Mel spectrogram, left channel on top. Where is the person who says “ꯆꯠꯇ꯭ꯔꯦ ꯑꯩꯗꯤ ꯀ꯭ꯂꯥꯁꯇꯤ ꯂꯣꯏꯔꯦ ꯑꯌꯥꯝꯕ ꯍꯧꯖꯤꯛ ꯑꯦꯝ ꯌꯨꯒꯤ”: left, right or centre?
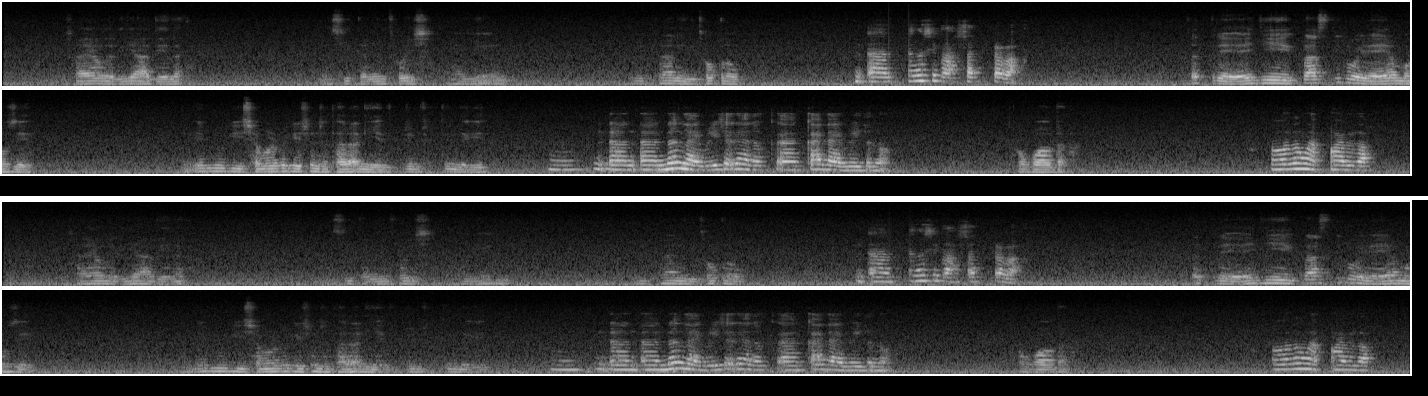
Left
